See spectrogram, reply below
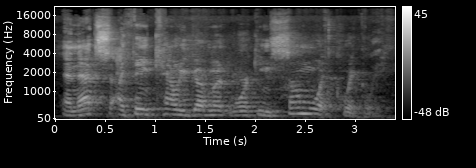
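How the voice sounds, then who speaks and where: Loud-voiced man chairing a meeting. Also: on the high side, moderate pace, roomy sound, slight background noise. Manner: loud, plain-spoken. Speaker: club president chairing a meeting. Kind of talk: community meeting discussion.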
